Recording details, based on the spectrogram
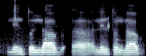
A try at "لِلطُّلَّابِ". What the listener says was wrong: للطلابی. طا جو ہے حروف شمسی میں سے ہے تو ملا کے پڑھنا ہے. للطلابی نہیں پڑھیں گے, لل نہیں پڑھیں گے, للطلابی ملا کے.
